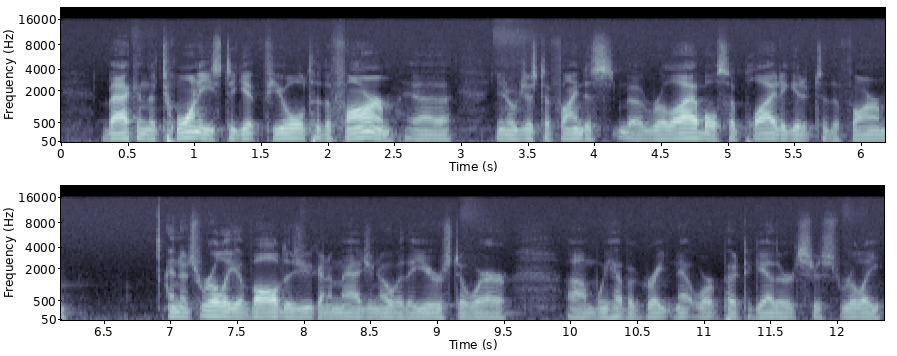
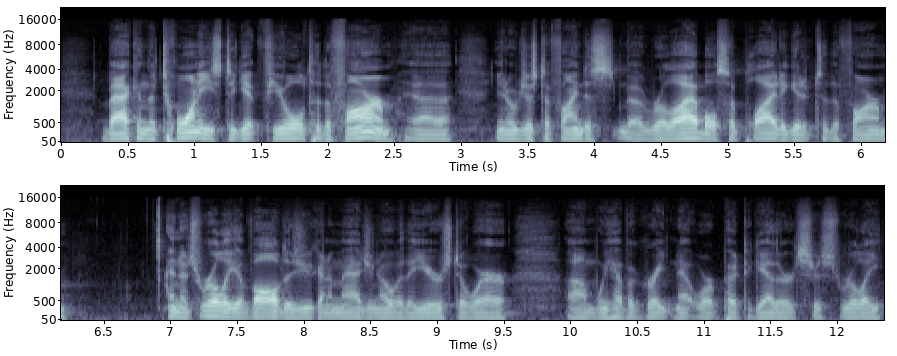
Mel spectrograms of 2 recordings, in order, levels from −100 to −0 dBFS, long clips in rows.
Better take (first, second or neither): second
